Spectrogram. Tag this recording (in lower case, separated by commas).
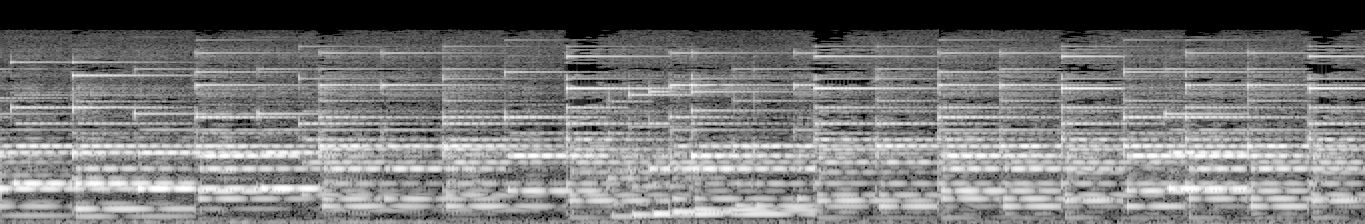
music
